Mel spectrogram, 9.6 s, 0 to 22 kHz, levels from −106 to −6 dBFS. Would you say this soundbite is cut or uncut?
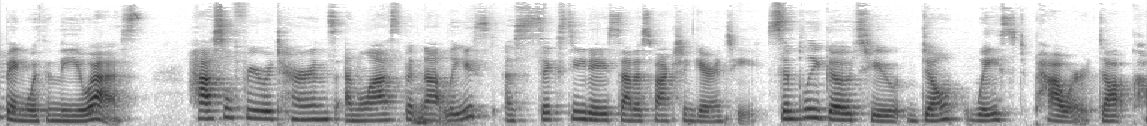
uncut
